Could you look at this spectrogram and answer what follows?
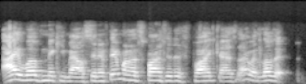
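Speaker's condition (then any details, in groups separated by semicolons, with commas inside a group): Cerebral palsy; since childhood; voice goes up and down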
